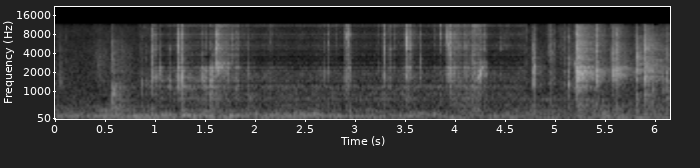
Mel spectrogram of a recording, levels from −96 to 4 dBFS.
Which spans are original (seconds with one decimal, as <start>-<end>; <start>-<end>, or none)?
0.0-1.0; 4.7-6.2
